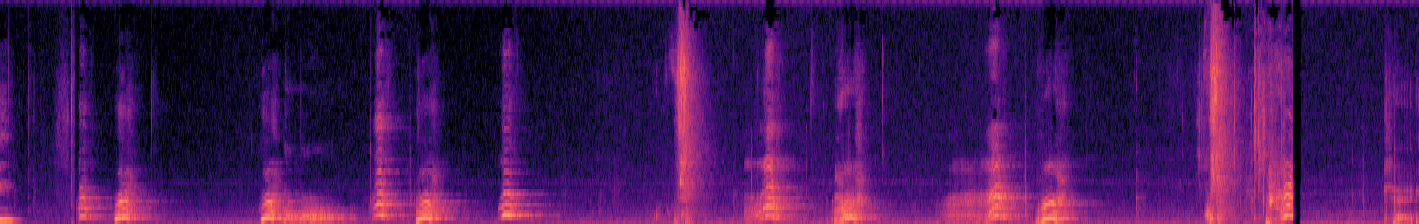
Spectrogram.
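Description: A small long-haired Chihuahua barking, about fifteen short barks, one or two at a time, each dropping in pitch, with a steady low hum underneath.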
